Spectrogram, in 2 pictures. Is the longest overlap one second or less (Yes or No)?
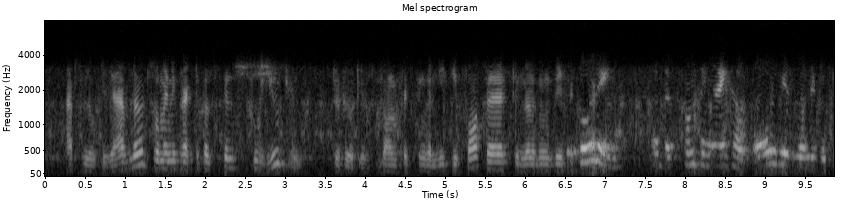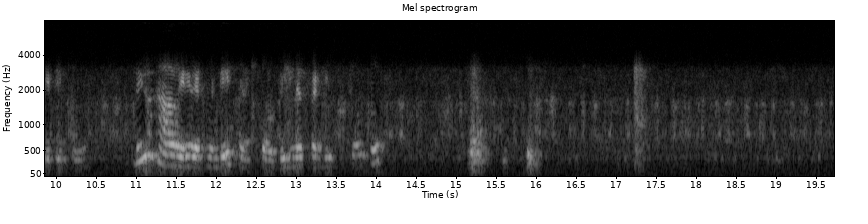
Yes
